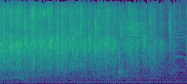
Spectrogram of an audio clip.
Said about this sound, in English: God's word is true. If you love his word, clap your hands and lift your voice and bless him tonight.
